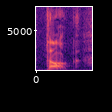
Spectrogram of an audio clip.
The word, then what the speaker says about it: talk: желт злата вот теперь слово ток английская пишется но толк так пишется на читается как ток и вот какой ток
